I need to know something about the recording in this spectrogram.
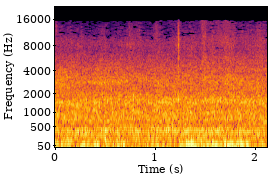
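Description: Wind buffeting the phone's microphone: an uneven low rumble over a steady hiss.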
